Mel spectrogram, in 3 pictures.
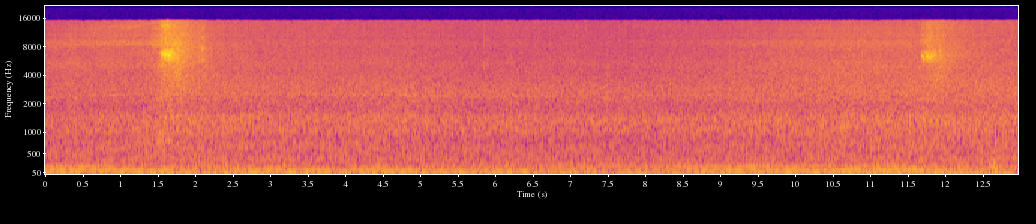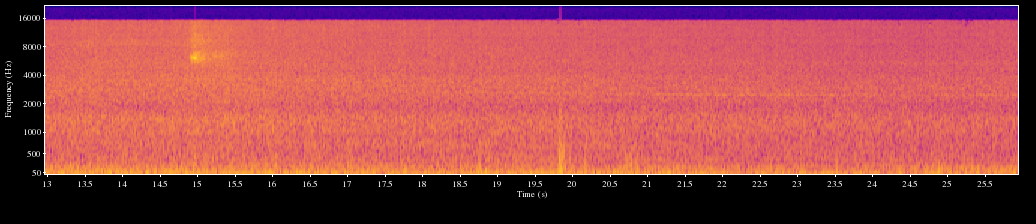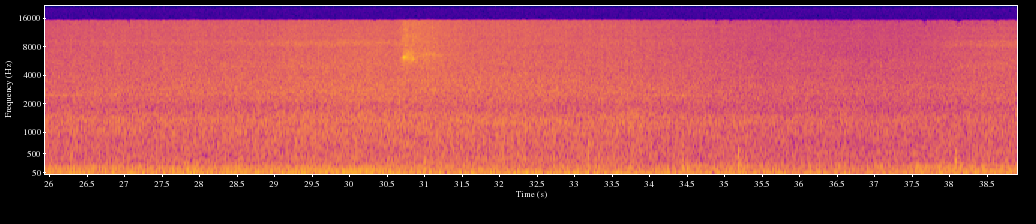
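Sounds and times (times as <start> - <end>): car engine drone: 0.0 - 38.9
tyre and road noise: 0.0 - 38.9
short high hisses: 1.4 - 2.4, 11.7 - 12.2, 14.8 - 15.6, 30.7 - 31.3.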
